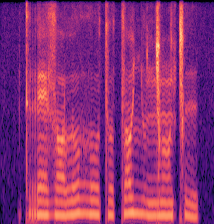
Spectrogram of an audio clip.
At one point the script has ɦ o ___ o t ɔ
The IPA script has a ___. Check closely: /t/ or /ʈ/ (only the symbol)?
t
